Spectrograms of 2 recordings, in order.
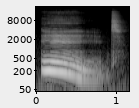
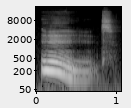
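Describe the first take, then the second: First: The N sound is held long through the nose. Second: The N sound is held long through the nose.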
